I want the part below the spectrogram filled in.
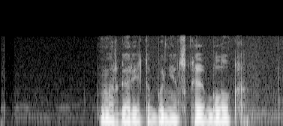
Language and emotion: Russian, neutral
